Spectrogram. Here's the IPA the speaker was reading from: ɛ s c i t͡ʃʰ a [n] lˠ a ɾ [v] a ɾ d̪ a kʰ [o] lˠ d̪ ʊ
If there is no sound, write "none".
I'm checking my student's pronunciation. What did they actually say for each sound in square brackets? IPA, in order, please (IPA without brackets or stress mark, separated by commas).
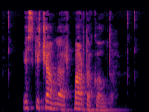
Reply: m, b, o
